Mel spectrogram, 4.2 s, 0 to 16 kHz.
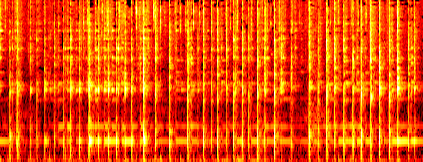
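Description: A small clear glass mason jar with a gold metal screw lid, holding a little loose material at the bottom, is held in both hands, tapped with fingertips and tilted or shaken. A quick, uneven run of short, dry taps is heard, each carrying a faint ringing tone near 500 Hz, with light rattles between them.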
